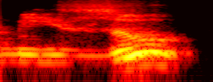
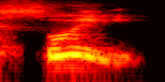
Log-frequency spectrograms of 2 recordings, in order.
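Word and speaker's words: 水: Contohnya, kanji air. Ada yang membaca Mizu, ada yang baca Sui. Nah, beda-beda kan?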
